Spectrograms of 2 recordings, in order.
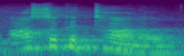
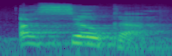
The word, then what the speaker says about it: Ahsoka: you voice a character by the name of oakano I pronounced that right I hope Ahsoka Ahsoka close dang I'm no you were you were close but you said Tano right oh well cuz I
